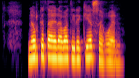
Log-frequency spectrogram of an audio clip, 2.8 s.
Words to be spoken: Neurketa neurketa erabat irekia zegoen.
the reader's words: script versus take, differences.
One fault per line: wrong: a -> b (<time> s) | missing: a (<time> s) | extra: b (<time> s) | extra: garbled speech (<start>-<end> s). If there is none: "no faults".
missing: neurketa (1.1 s)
